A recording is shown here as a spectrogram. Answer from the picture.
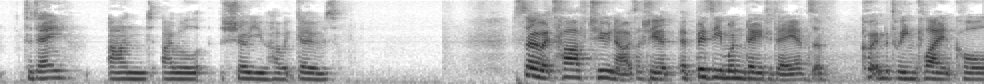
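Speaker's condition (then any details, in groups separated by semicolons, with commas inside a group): No condition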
